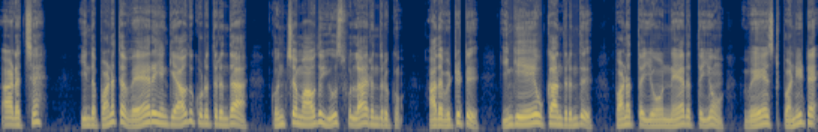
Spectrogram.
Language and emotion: Tamil, sad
